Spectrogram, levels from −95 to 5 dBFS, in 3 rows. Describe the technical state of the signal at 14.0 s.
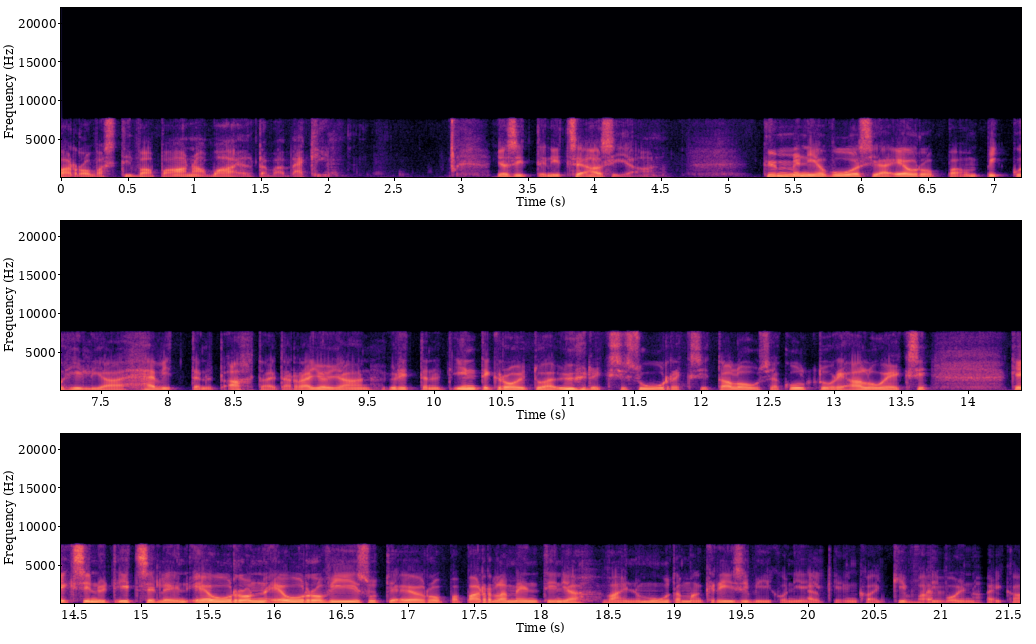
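At 14.0 s the speech signal is intact, with no dropout, glitch or other fault, and only the ordinary band-limited character of the wideband call path, with nothing above about 8 kHz.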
